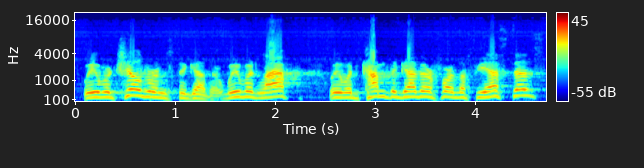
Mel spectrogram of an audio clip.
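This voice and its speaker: Guy playing joseph telling stories, lilt, laughs a lot, keeps asking yes?, highish voice, echoey hall. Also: normal speed, a bit bright, dull audio. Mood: fond. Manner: folksy, laughing, asks "yes?" often. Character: warm old Joseph of Nazareth, chatty storyteller. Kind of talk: one-man stage monologue. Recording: hall reverb.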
